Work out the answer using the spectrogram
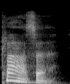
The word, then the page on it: plaza: British English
